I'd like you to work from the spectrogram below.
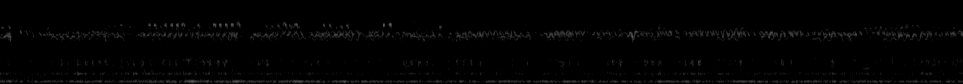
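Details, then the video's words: Very warm day, 30 degrees, 27 June 2011: fledged Common Swift young out of the nest as a parent comes in to feed. Softer high buzzing trills in rising and falling bursts with a few sharper notes, steady low hum behind. "Common Swift young out of the nest, warm, feeding"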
